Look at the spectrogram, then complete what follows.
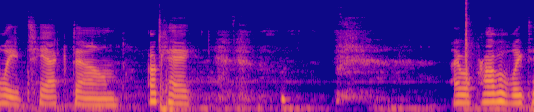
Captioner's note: laughs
